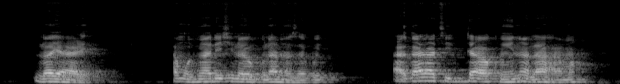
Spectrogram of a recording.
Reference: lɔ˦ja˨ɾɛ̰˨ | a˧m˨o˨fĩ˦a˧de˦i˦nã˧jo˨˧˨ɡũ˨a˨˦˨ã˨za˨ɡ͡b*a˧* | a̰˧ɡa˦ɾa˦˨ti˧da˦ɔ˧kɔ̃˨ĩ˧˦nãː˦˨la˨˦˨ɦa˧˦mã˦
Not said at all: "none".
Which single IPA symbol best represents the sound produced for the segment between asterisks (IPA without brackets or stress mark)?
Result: e˧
